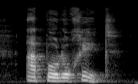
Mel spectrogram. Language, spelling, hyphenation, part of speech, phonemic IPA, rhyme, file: Dutch, apologeet, apo‧lo‧geet, noun, /ˌaː.poː.loːˈɣeːt/, -eːt, Nl-apologeet.ogg
- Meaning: apologist (public defender of a viewpoint, in particular a religious viewpoint)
